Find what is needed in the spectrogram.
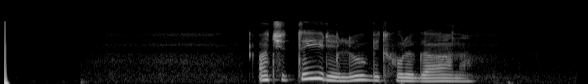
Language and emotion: Russian, sad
